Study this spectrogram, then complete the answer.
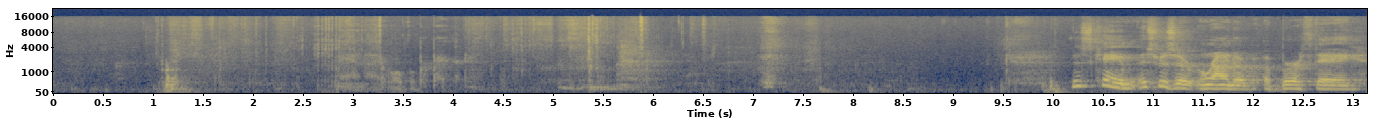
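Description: An older man speaks calmly into a microphone, quietly at first and then louder.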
